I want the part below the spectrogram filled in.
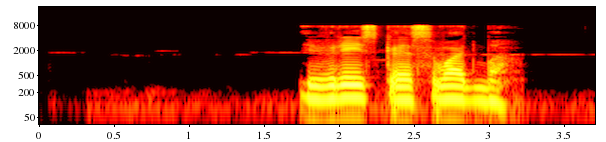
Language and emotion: Russian, neutral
